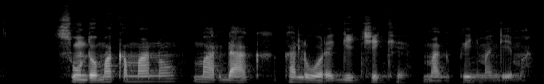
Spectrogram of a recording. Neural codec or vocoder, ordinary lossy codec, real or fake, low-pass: none; none; real; none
